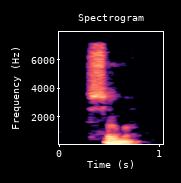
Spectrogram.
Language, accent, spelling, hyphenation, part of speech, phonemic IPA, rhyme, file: English, Southern England, soma, so‧ma, noun, /ˈsəʊmə/, -əʊmə, LL-Q1860 (eng)-soma.wav
- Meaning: 1. The whole axial portion of an animal, including the head, neck, trunk, and tail 2. The body of an organism in contrast to the germ cells 3. The bulbous part of a neuron, containing the cell nucleus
